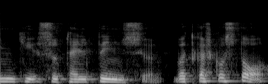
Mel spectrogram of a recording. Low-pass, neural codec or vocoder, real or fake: 7.2 kHz; codec, 16 kHz, 4.8 kbps, FACodec; fake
